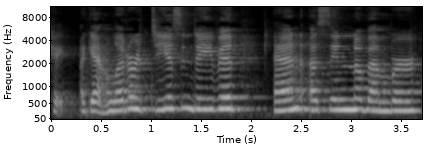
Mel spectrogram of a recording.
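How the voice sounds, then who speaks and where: Fairly even intonation from a woman in a space with audible room echo. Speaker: tarot reader. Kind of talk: tarot reading monologue. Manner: halting.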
